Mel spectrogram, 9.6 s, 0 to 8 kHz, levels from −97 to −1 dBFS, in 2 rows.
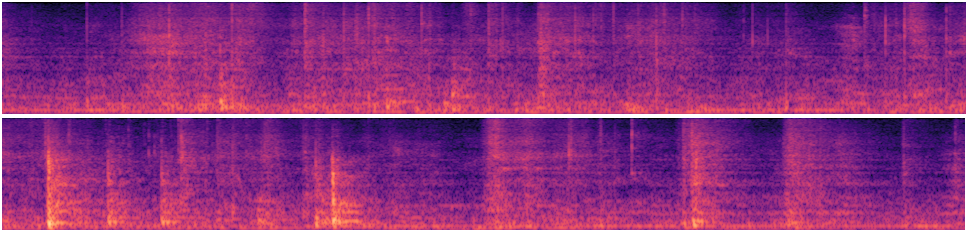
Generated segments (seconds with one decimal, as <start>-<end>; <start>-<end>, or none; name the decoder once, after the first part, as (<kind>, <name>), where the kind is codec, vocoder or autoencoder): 0.0-5.2 (codec, SNAC); 5.9-9.6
